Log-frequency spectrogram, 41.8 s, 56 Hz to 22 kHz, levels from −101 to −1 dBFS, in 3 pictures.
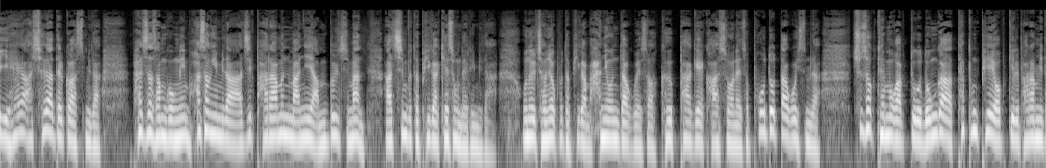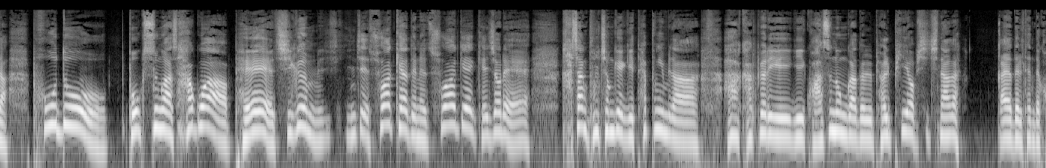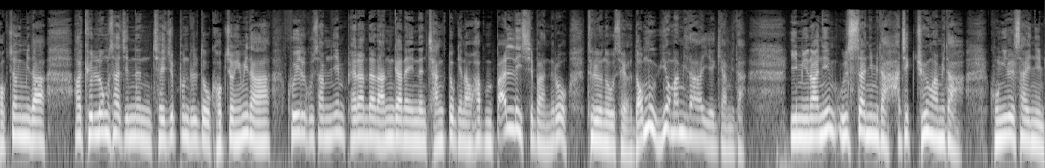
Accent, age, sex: native, 40-59, male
